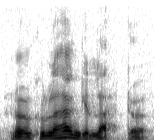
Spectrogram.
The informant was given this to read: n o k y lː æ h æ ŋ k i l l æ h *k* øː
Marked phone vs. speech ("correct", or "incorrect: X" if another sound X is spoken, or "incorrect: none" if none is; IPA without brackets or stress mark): incorrect: t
